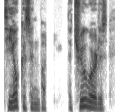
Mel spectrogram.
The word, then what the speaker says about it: Tiokasin: Just like I briefly interrupted you, I said it's Tiokasin, but that's still not spoken correctly. I anglicized it and said Tiokasin, but the true word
